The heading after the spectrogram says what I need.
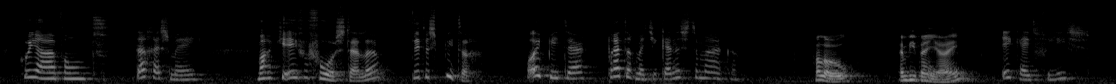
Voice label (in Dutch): Dialoog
